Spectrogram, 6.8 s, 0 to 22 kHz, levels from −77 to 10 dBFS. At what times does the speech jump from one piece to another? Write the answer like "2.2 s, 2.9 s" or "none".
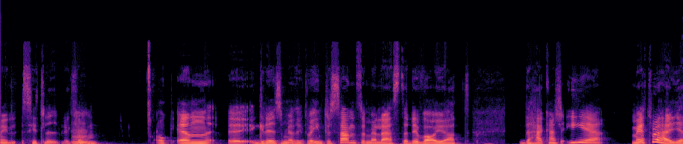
5.0 s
